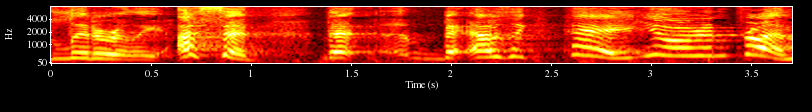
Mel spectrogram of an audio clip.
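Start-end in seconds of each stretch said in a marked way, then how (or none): 2.6-3.7 put-on energetic, high voice with very strong Italian accent. Retelling the engineer's radio message: imitating an italian race engineer. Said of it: "the very Italian race engineer".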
